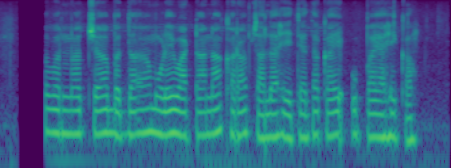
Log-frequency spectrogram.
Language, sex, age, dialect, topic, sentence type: Marathi, male, 18-24, Standard Marathi, agriculture, question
